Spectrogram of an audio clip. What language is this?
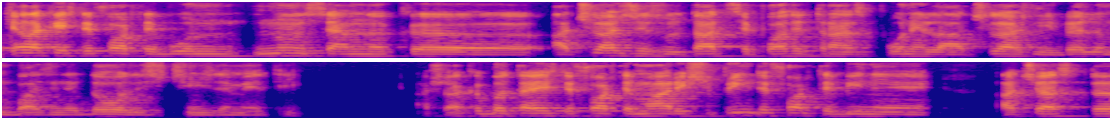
Romanian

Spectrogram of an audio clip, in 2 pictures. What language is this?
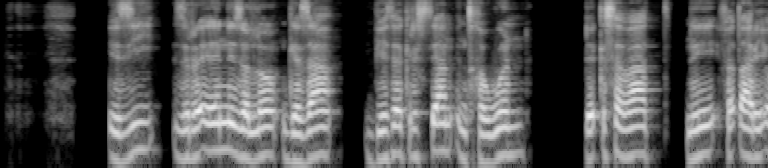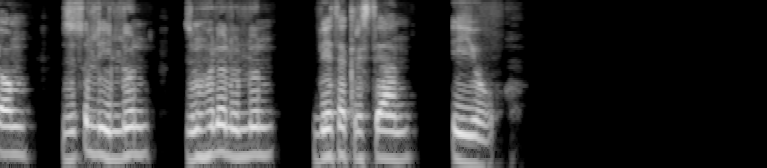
Tigrinya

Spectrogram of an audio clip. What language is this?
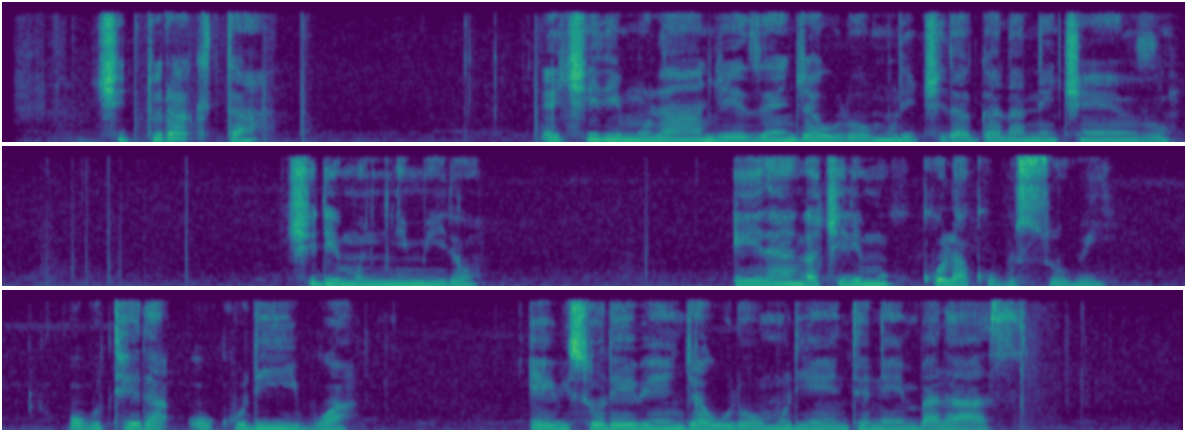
Ganda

